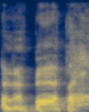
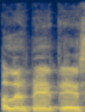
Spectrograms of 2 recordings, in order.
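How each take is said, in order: First: The letter names end in an 'a' vowel. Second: The letter names end in an 'e' vowel. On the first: The speaker calls it right. "गलत है अलिफ बा ता right?" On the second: The speaker calls it wrong. "Punjabi वाला"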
